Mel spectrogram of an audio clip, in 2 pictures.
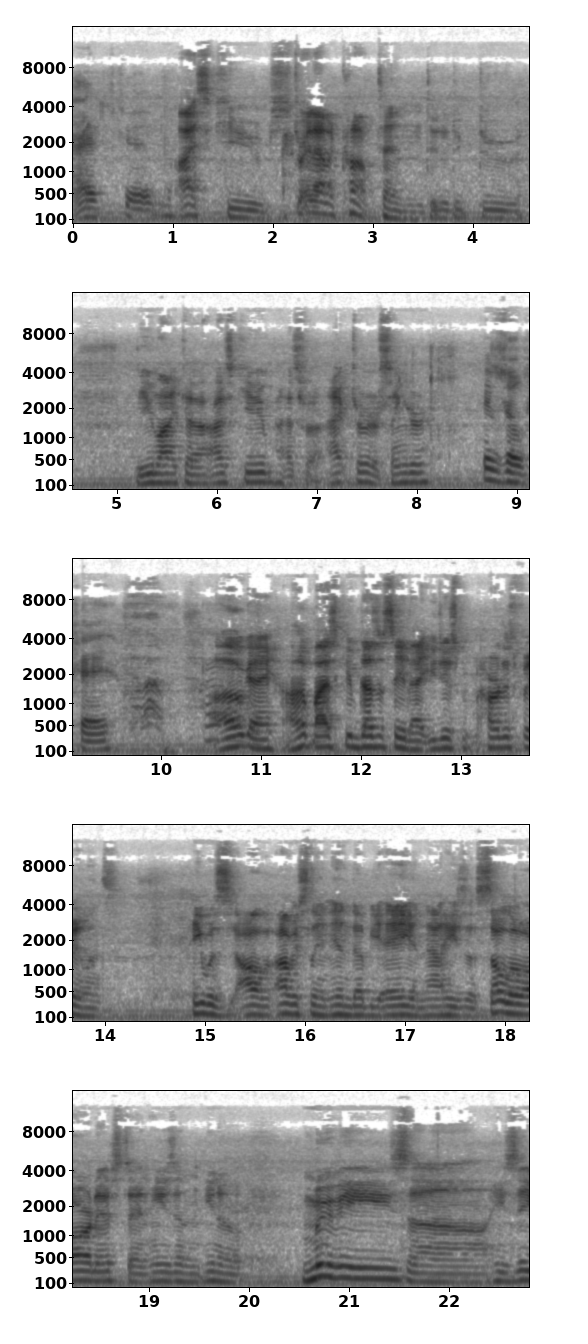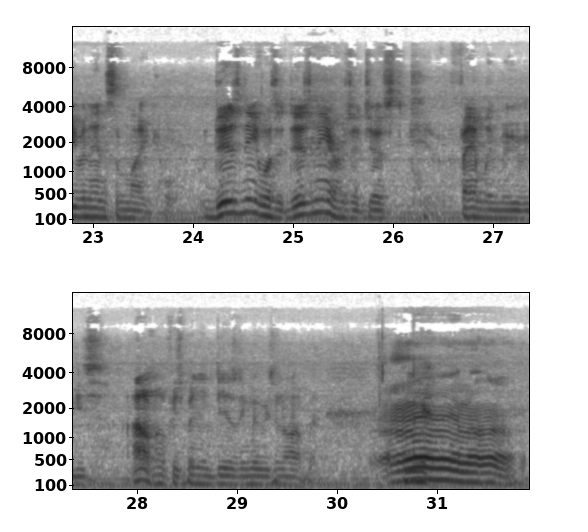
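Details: Two adults talking in a small room; conversational speech.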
